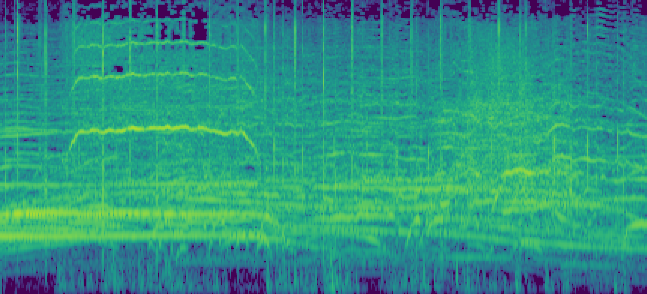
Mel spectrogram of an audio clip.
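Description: A crowd of young girls screaming and cheering together, with long, high-pitched shrieks held and overlapping one another, in a victory celebration.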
